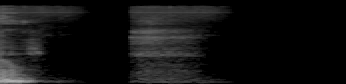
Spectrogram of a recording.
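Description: A man's voice ends on a word, then a short, faint breath without pitch about a second in; the rest is near silence.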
